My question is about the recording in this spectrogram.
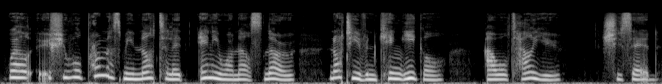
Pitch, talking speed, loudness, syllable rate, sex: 255 Hz, 210 wpm, -16 LUFS, 5.8 syllables/s, female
